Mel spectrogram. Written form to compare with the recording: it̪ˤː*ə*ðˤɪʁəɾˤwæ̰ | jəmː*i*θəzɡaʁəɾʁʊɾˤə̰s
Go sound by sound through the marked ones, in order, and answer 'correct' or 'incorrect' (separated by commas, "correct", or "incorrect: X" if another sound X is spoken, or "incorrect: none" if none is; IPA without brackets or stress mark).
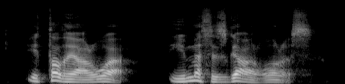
incorrect: ɑ, incorrect: æ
